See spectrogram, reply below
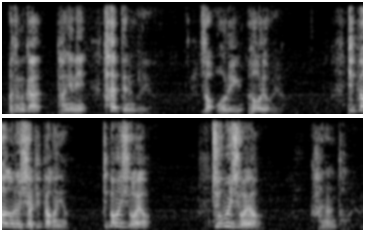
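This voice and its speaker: A man's voice: high-pitched, creaky, slightly rough. A man preaching a sermon as pastor, pressing his points by repeating phrases and asking rhetorical questions. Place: church.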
